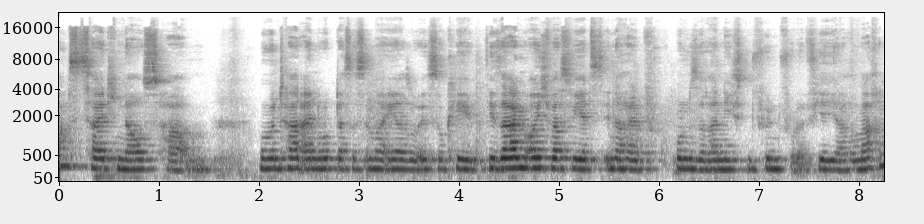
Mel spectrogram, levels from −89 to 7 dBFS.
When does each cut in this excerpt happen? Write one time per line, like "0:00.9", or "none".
0:02.4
